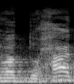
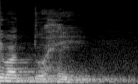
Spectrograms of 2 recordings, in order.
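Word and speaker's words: والضحى: Akhirnya bukan wadduha tapi wadduhi.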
